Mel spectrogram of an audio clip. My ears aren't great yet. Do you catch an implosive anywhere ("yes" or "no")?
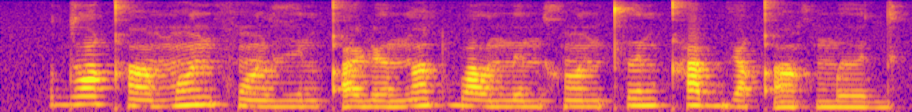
no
